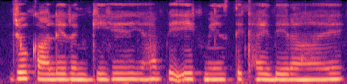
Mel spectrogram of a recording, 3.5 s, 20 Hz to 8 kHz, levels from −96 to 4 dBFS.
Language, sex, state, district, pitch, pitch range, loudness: Hindi, female, Uttar Pradesh, Lalitpur, 200 Hz, 195-205 Hz, -15 LUFS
